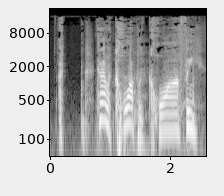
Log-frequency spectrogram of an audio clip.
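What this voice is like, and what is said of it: Put-on Italian-American accent. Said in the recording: “That was my Italian-American accent. I'm very good at it.”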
